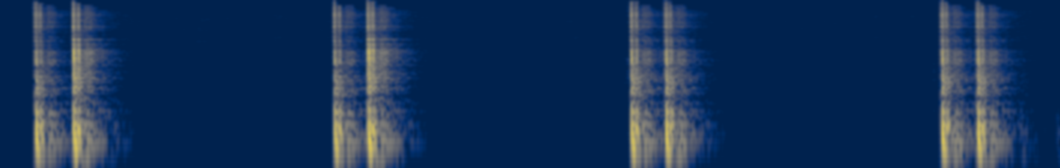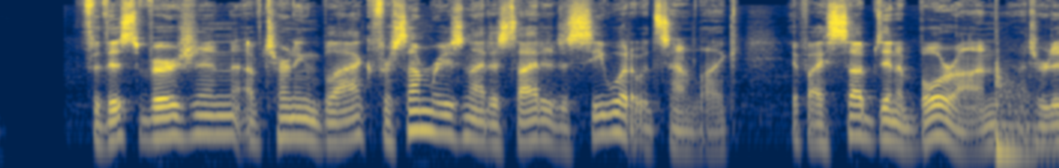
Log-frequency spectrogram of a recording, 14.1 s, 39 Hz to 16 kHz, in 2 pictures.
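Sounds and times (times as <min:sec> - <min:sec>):
kick drum thumps played in an apartment: 0:00.2 - 0:00.8, 0:02.2 - 0:02.8, 0:04.2 - 0:04.8, 0:06.3 - 0:06.8, 0:13.7 - 0:14.1
speech: 0:07.6 - 0:14.1.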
